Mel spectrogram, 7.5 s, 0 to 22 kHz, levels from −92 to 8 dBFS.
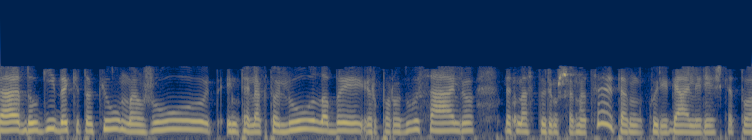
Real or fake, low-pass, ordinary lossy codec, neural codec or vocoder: real; 3.6 kHz; MP3, 32 kbps; none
